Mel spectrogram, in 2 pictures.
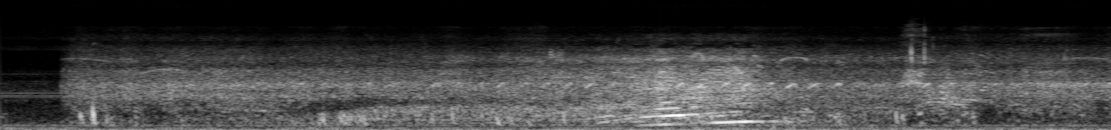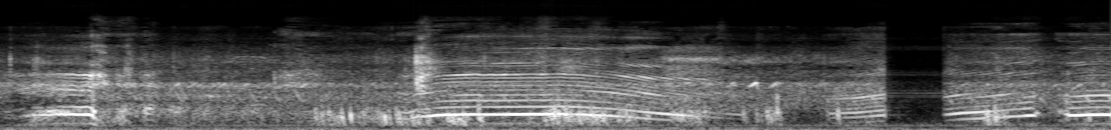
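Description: Voices over steady outdoor background noise: a small child's high-pitched vocal sounds, including one long drawn-out call about twelve seconds in, with adults' voices.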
